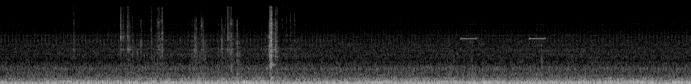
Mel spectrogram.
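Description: SsangYong Musso Sports engine running steadily, heard from inside the cab as a low rumble. Over it come several sharp clicks of dashboard buttons being pressed, then two short high beeps from the climate-control panel answering button presses.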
